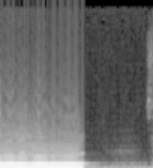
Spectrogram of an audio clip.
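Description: A man's voice chanting a Somali poem, holding one long steady note on the refrain that breaks off about a second in, followed by a quiet pause.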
